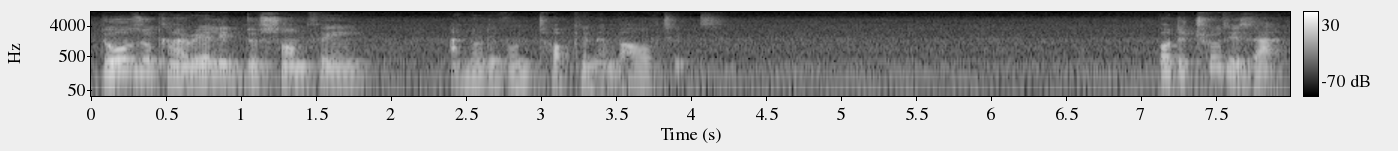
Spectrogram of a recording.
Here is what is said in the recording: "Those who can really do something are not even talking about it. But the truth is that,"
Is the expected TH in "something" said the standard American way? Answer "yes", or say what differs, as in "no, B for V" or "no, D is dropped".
yes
